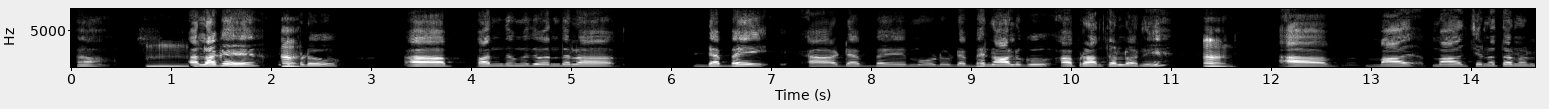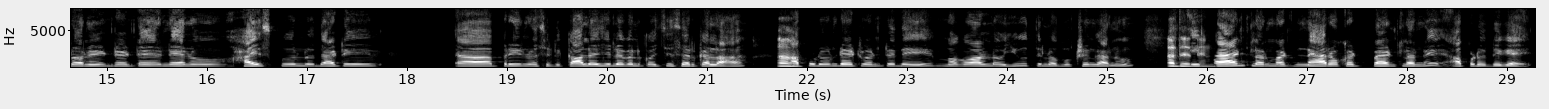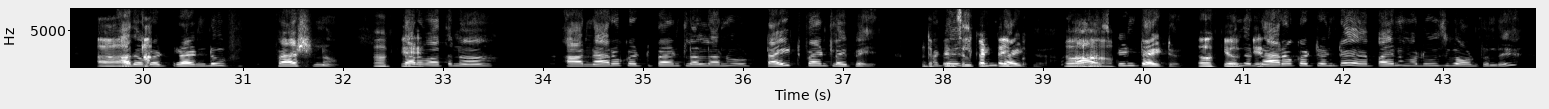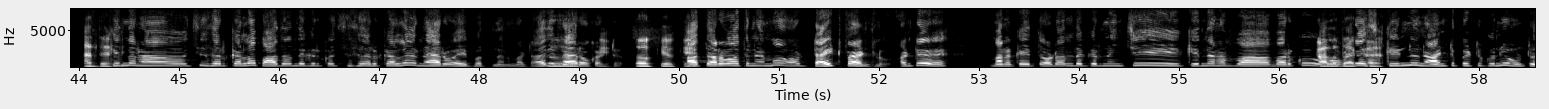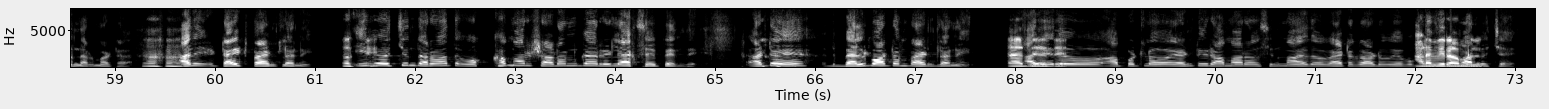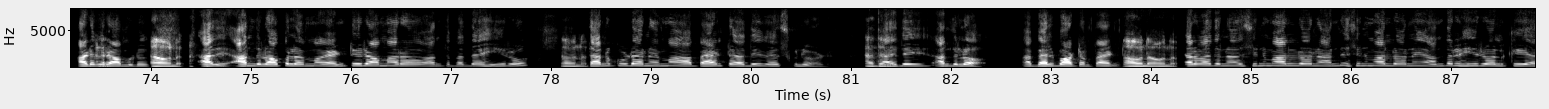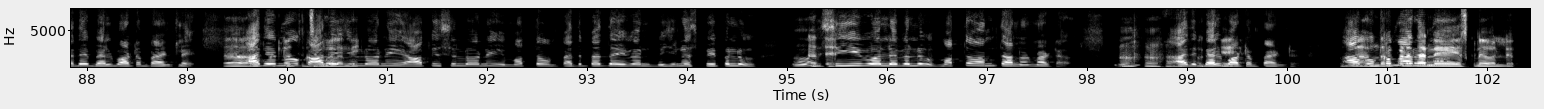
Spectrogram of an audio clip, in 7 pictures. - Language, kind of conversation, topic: Telugu, podcast, ట్రెండ్‌లు మీ వ్యక్తిత్వాన్ని ఎంత ప్రభావితం చేస్తాయి?
- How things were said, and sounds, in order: in English: "లెవెల్‌కొచ్చేసరికల్లా"; in English: "యూత్‌లో"; in English: "న్యారో కట్"; in English: "న్యారో కట్"; in English: "టైట్"; in English: "స్కిన్ టైట్"; in English: "స్కిన్ టైట్"; in English: "పెన్సిల్ కట్ టైప్"; in English: "న్యారో"; in English: "న్యారో"; in English: "న్యారో కట్"; in English: "టైట్"; in English: "టైట్"; in English: "షడన్‌గా"; sniff; in English: "బెల్ బాటమ్"; laugh; giggle; in English: "హీరో"; in English: "బెల్ బాటమ్ ఫ్యాంట్"; other background noise; in English: "హీరోలకి"; in English: "బెల్ బాటమ్"; in English: "ఈవెన్ బిజినెస్ పీపుల్"; in English: "సీఈఓ"; sniff; in English: "బెల్ బాటమ్"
